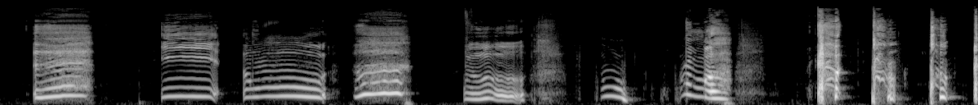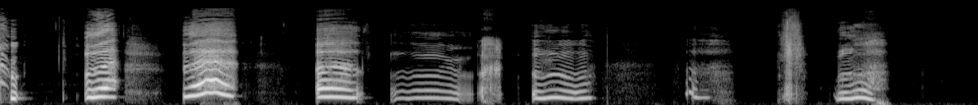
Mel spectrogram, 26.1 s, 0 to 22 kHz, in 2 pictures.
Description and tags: AS092866 disdain
voice of user AS092866
aversion, contempt, despite, despitefulness, disdain, disgust, female, loathing, voice, woman, wordless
